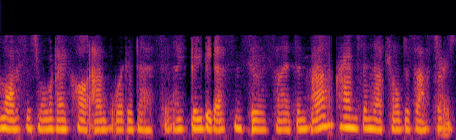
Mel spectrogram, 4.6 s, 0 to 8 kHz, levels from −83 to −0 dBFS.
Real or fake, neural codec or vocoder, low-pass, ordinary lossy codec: fake; codec, 16 kHz, 1 kbps, FreqCodec, smaller model; 7.2 kHz; AAC, 16 kbps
